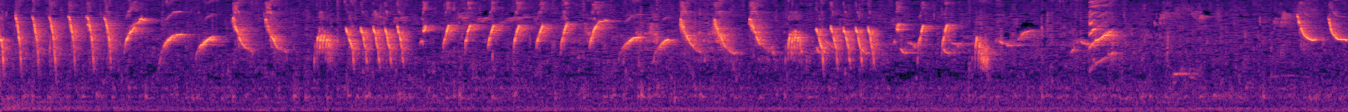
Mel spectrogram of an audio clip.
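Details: Prize-winning albino long-tailed shrike delivering a long, clear, richly varied song used to stir silent captive shrikes: rapid trills, chirps, buzzy rattles and sharp whistled notes running almost without pause, fading into scattered notes near the end.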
